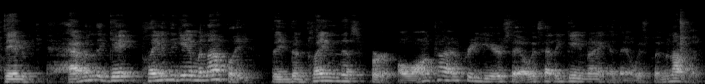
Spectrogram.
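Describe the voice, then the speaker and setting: A man co-hosting a casual talk show, speaking informally and emphatically, pausing mid-sentence. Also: mid-range voice, animated, darkish tone. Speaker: co-host of a video talk show. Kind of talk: casual chat, pitching a movie idea. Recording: roomy sound, faint noise.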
